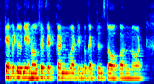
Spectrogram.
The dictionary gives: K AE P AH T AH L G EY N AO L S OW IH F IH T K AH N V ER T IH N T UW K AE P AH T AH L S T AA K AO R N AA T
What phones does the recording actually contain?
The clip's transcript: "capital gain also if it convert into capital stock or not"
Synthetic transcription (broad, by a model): K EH P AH T AH L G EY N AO S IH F IH T K AH N V ER T IH N T UW K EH P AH T AH L S T AA K AO R N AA T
